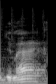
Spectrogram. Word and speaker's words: DMAIC: ام اي اي سي ناس بتنطق ديماك ناس بتقوا دي مايك ان وا يعني الموديل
